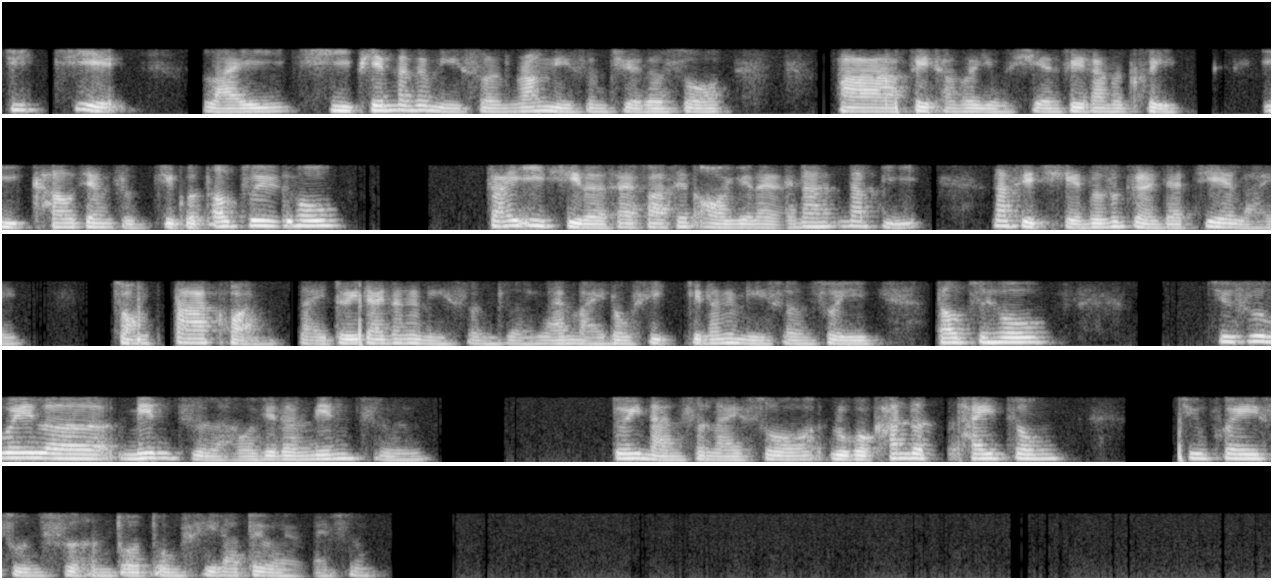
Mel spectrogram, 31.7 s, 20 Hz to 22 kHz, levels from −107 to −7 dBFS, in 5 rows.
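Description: At 14.48 s a single loud pop cuts through the speech, peaking about 20 dB above it, and another like it follows at 24.92 s. Each is a sharp, very brief click-thump lasting only about 20 ms, and the speech carries on unbroken beneath it. The likely cause is a sudden voltage step, such as a connector, switch or static discharge, whose impulse the downstream circuitry passes on as a pop. The speech is band-limited by the narrowband mobile codec, with nothing above about 3.8 kHz.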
